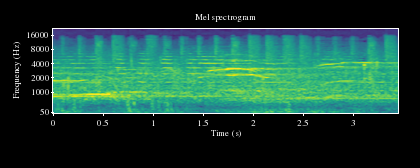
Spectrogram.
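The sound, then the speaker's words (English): A crowd in London claps continuously for hospital staff, a dense patter of many hands, with scattered cheers and a few high whistles rising over it. “In London, an ICU nurse told her boyfriend she didn't believe there would be any clapping. She was wrong.”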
